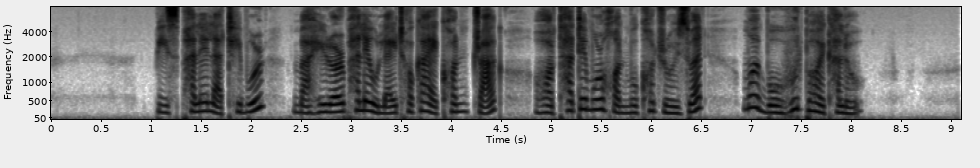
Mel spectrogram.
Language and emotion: Assamese, fearful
